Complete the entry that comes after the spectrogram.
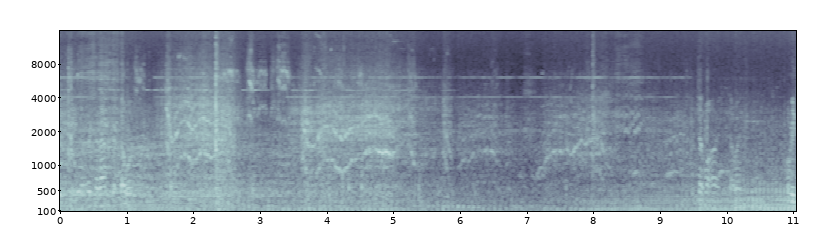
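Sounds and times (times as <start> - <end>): rc truck motor whining: 0.0 - 10.4.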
